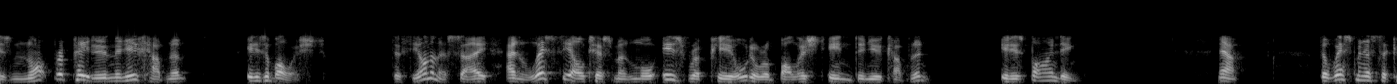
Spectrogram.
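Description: Throughout, the speech is confined to a narrow telephone band of roughly 250 Hz to 3.7 kHz and has a slightly rough, synthetic edge. That is iLBC codec damage: each 20 ms frame's excitation is coded independently at 15.2 kbps, which audibly coarsens the voice.

From 1.09 to 3.40 s, just after "not repeated", a steady buzz near 92 Hz rides over the speech, though the pace stays normal. This is a block size mismatch (truncated): one stage writes longer blocks than the next reads, and the cut where each block's tail is discarded recurs at about 92 Hz, once every 10.9 ms.

At 6.37 to 6.43 s, just before "is repealed or abolished", there is a brief held, buzzy vowel-like sound lasting about 40 ms, which fits two lost iLBC frames. The decoder filled the gap by repeating the last pitch cycle with added noise. Because iLBC frames stand alone, the voice recovers almost at once.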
